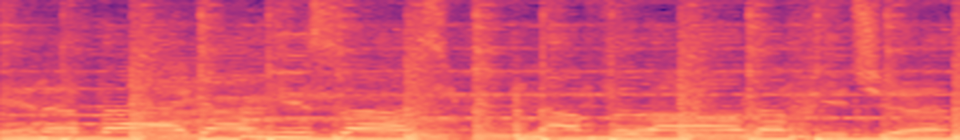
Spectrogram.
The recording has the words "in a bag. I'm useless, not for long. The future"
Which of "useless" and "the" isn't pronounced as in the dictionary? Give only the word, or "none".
useless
